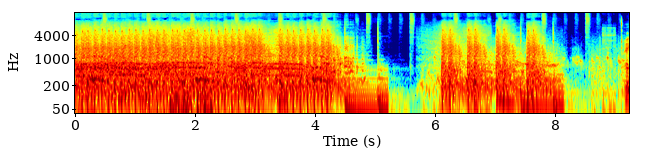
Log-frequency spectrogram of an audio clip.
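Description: Chaingun fire in the video game Doom II, a loud sustained burst of rapid shots, a short pause, then further bursts of machine-gun fire with thuds mixed in.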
